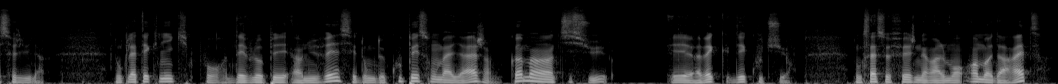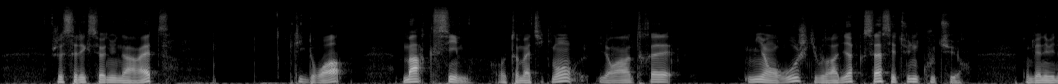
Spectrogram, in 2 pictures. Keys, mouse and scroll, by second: 1.1 middle click, 6.8-9.4 middle drag, 9.4 click, 11.1 click, 13.5-15.8 right drag, 15.8 click, 16.4-16.8 scroll up 1, 16.8 middle click, 17.6 scroll up 1, 20.8-21.1 scroll down 1.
